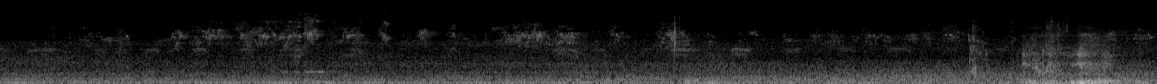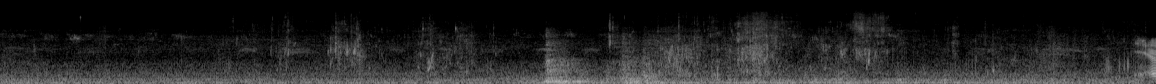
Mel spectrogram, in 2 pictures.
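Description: Outdoor pond-side sound with a steady low rumble on the microphone. A loud splash at the water surface comes about eleven seconds in, and more knocks and rustles follow a few seconds later.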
